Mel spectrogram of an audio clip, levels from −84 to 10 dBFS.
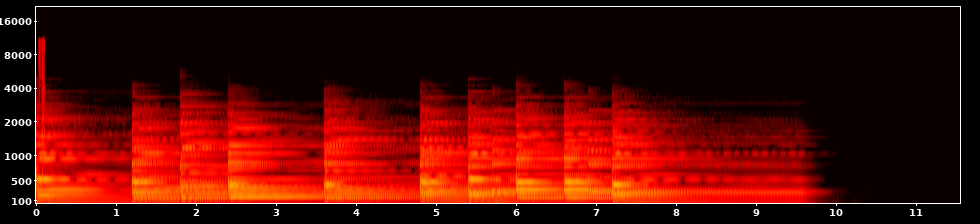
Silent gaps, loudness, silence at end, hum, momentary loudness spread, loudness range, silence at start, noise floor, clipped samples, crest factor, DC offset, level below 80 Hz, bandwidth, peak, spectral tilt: none; -33 LUFS; 1.8 s; none; 15 LU; 13 LU; 0 s; -81 dBFS; under 0.1%; 24 dB; under 0.1%; -68 dBFS; 11 kHz; -10 dBFS; -7 dB/octave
